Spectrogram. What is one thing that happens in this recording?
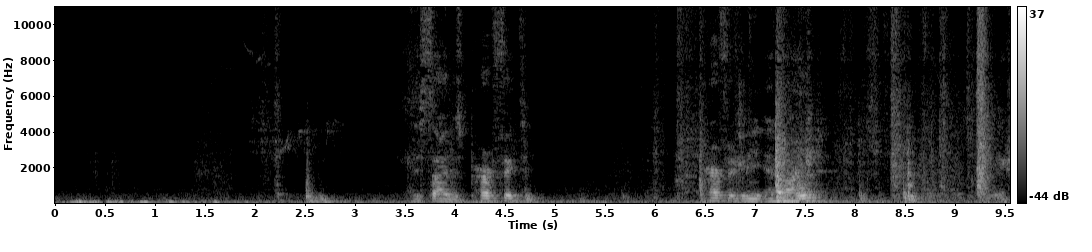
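Wooden boards knock and clatter together.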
